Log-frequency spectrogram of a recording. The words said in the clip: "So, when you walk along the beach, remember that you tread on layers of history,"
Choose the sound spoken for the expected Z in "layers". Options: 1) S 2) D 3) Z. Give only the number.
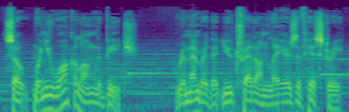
3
